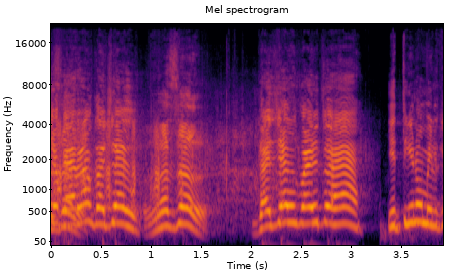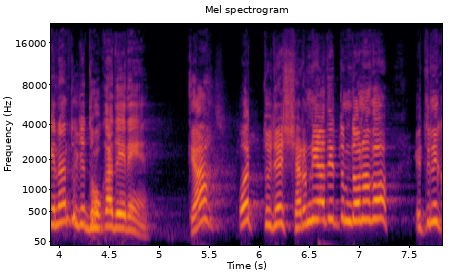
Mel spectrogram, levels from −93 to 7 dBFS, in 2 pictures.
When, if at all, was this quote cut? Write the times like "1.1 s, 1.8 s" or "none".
3.2 s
